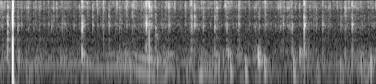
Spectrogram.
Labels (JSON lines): {"label": "biophony, cascading saw", "recorder": "HydroMoth"}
